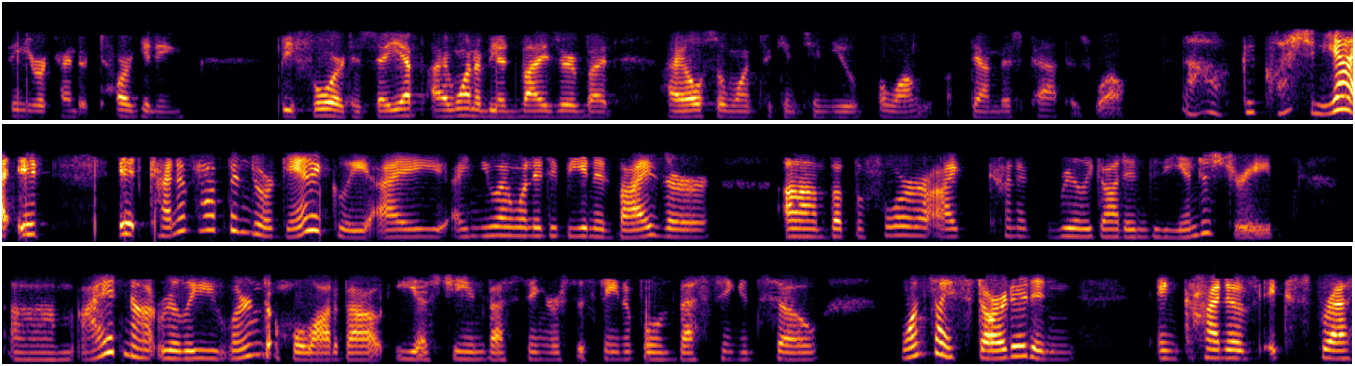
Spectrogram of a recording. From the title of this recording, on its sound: Phone Audio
